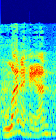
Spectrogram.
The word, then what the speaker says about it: Lenahan: It's actually pronounced Lenahan, but that's not in the game files.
